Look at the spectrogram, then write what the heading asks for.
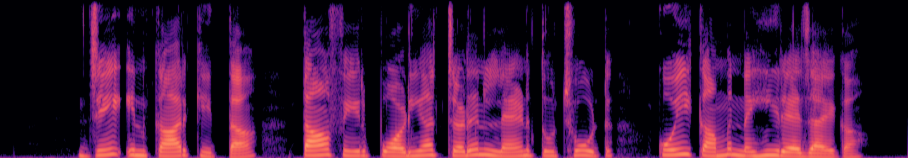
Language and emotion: Punjabi, neutral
